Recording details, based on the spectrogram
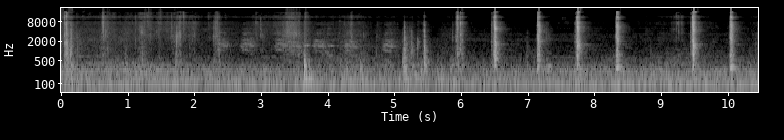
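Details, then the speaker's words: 1990 Mazda Miata with a high, fluctuating idle, restarted with the idle air control valve unplugged: sharp single clicks roughly every half second with no proper cranking over several tries; the starter needs replacing. "Looks like it needs a starter as well. Come on. Okay, so far so good, guys. We definitely going to need a starter on this vehicle as well, as you can tell by how many times it took to start it up."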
